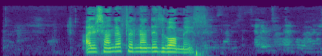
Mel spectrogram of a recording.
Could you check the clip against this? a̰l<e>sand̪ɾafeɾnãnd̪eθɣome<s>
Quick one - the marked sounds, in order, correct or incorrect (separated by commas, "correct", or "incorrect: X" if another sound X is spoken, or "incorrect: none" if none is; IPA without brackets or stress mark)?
correct, incorrect: θ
